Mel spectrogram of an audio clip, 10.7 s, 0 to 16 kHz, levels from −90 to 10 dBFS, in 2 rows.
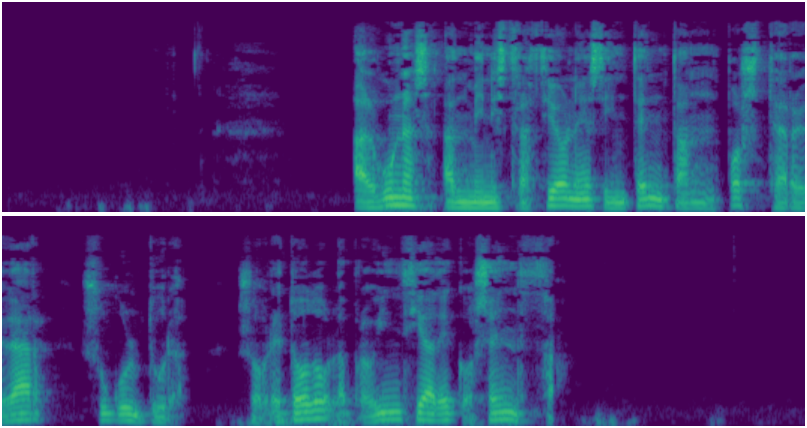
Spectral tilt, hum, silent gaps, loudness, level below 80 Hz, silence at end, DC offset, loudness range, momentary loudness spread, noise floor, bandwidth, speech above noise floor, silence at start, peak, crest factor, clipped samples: -4 dB/octave; none; none; -24 LUFS; -48 dBFS; 1.7 s; under 0.1%; 5 LU; 14 LU; -80 dBFS; 11.5 kHz; 56 dB; 2.35 s; -4 dBFS; 22 dB; under 0.1%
